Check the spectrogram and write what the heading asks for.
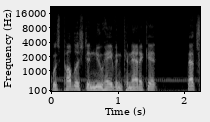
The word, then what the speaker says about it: Connecticut: published in New Haven Connecticut that's right this state was connecting people before was cool so next time you're dialing up a friend remember it's Connecticut and forget the C in the middle next Massachusetts where history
